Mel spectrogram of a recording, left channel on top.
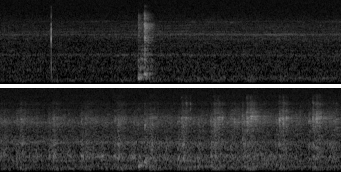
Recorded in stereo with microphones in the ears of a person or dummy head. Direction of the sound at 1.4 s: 55° left (ahead or behind).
